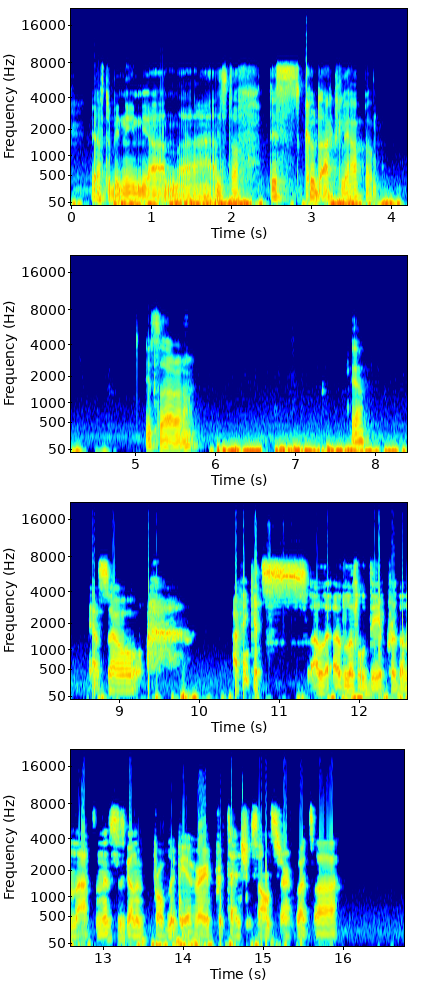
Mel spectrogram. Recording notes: A slight tweak in audio ruins our 50 minute recording of Mob Psycho 100. Audio peaks all over the place resulting in a horrifyingly bad episode that will most likely kill your ears.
